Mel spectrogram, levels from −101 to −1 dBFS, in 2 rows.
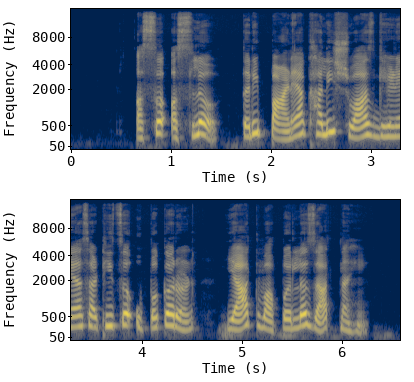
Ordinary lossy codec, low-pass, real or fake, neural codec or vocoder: none; 14.4 kHz; real; none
